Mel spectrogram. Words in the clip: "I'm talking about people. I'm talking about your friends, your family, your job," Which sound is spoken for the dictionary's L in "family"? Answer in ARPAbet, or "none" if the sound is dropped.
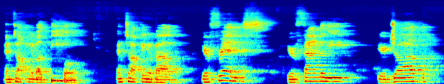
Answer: L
